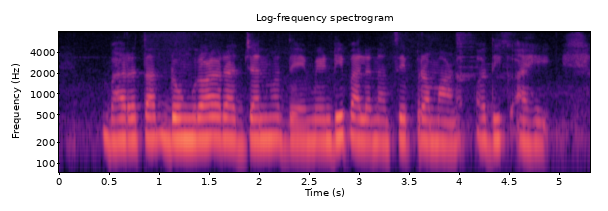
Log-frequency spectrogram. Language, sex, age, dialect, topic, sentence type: Marathi, female, 31-35, Standard Marathi, agriculture, statement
